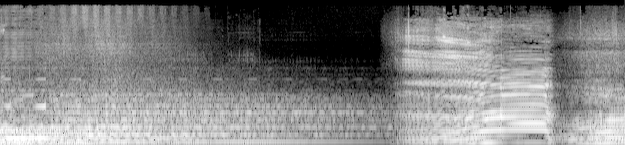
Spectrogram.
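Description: A cow moos loudly, a long low drawn-out call followed by a second rising, strained moo, with no one speaking.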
